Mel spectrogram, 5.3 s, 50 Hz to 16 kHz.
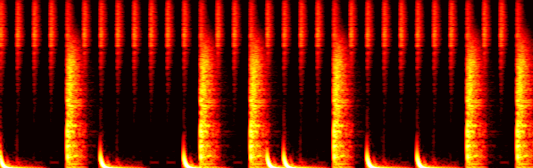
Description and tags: beat7 90BPM
stabs, dance, radio, jingle, move, interlude, instrumental, trailer, pbm, drop, part, club, background, beat, sample, music, pattern, chord, loop, mix, dancing, broadcast, disco, stereo, sound, intro, podcast, rap, hip-hop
